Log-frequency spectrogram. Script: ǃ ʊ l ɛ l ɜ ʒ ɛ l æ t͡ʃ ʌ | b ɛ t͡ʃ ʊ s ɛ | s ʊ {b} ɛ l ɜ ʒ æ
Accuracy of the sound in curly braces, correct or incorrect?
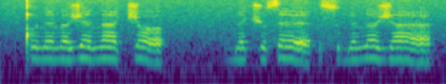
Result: correct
